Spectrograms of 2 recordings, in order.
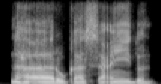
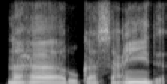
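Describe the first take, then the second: First: The last word ends with an audible -un. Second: The last word stops without an -un ending.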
